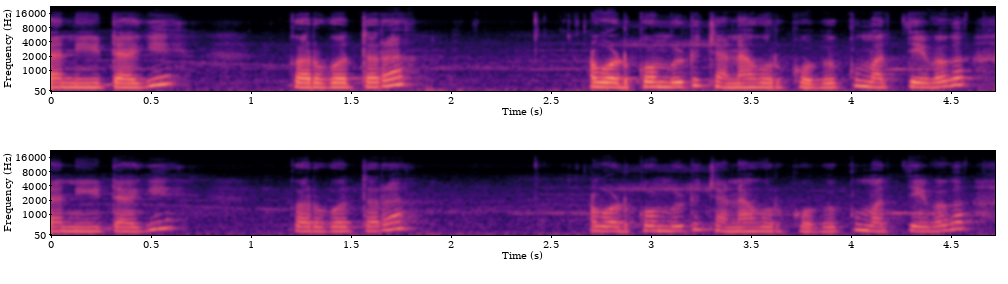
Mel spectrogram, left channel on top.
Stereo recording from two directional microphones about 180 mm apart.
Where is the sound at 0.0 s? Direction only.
30° left (ahead or behind).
